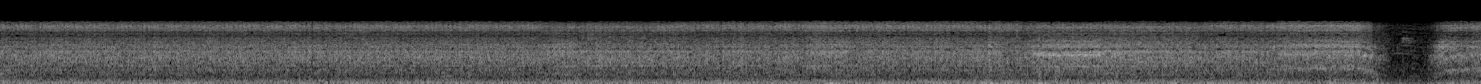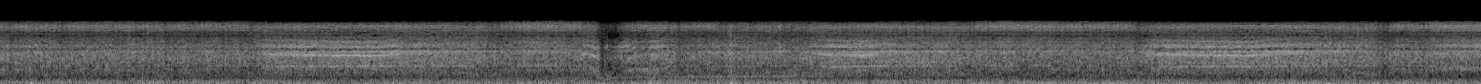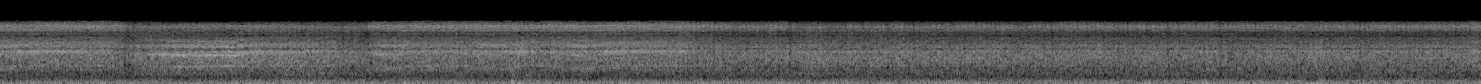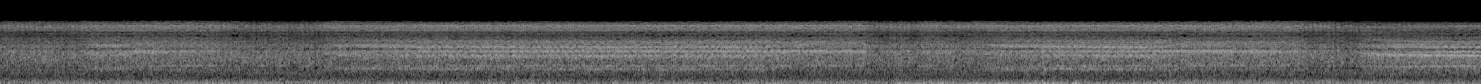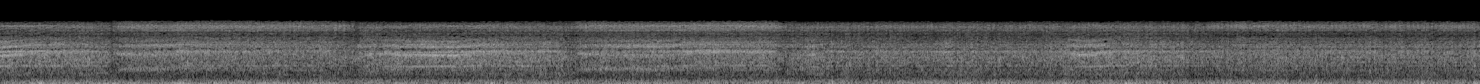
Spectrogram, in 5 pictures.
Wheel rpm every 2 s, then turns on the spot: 230, 230, 230, 230, 230, 220, 220, 140, 230, 220, 190, 220, 230, 220, 220, 220, 220, 230, 230, 230, 240, 230, 230, 230, 220, 210, 220, 220, 230, 220, 220, 230, 220, 220, 230, 230, 230.
none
